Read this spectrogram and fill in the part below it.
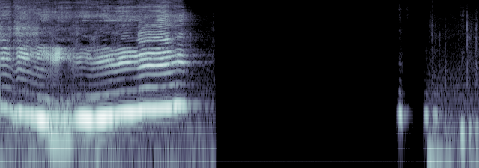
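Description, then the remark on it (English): A person imitates a dolphin with a high, wavering squeal lasting over a second, dipping and rising in pitch, followed by silence and then the start of someone talking. “That was a very bad dolphin noise from the episode where SpongeBob learns to curse.”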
